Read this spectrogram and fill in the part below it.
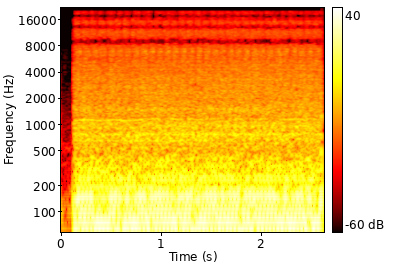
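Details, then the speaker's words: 1971 Karmann Ghia air-cooled engine, sat 20+ years, after fitting a new voltage regulator: low, uneven, lumpy idle, a bit better than before but still rough; generator light still on. "idling a little better than it was before."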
